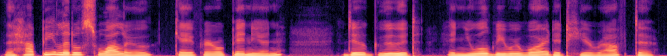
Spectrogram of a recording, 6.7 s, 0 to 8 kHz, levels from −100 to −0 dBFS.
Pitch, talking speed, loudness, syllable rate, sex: 195 Hz, 125 wpm, -15 LUFS, 4.4 syllables/s, female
